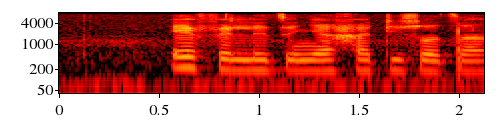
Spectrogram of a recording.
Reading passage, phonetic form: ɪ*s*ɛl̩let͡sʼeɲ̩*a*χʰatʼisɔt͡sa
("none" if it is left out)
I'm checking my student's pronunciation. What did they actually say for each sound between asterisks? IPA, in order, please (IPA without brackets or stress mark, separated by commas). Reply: f, a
